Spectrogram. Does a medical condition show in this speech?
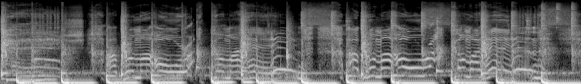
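No.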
